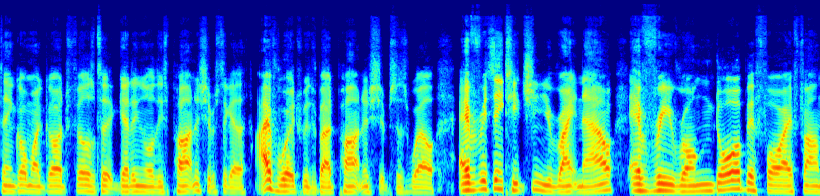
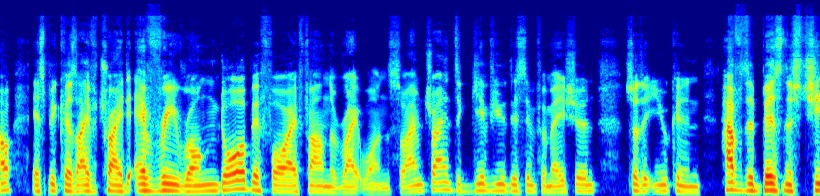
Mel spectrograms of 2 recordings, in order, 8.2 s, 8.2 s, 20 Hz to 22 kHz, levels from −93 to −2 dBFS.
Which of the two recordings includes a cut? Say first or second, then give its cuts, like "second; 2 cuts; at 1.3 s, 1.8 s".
first; 5 cuts; at 1.0 s, 2.5 s, 3.1 s, 5.0 s, 6.3 s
